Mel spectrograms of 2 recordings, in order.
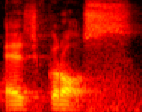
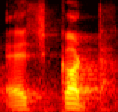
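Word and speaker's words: ħ: E square upon h cross. This is new symbol for you, it is to be pronounced as h cross or h cut, h cross or h cut.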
